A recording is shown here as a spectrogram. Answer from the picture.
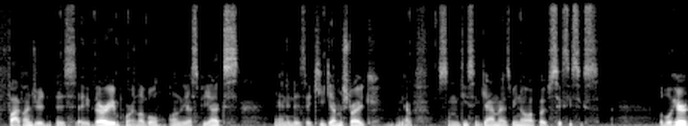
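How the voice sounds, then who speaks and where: In a put-on character voice, a man mumbles at a fairly quick pace with a very deep, low pitch and fairly even intonation. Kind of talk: fast-paced trading commentary. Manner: mumbling.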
